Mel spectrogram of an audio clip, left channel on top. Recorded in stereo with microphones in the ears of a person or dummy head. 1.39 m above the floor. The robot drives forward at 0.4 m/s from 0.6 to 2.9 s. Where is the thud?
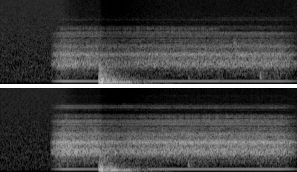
20° left (ahead or behind), 5 m.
